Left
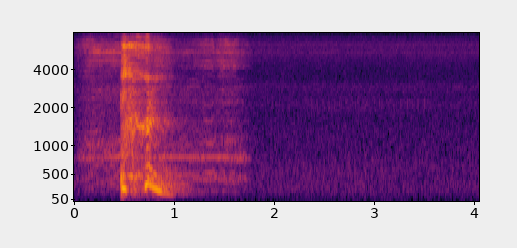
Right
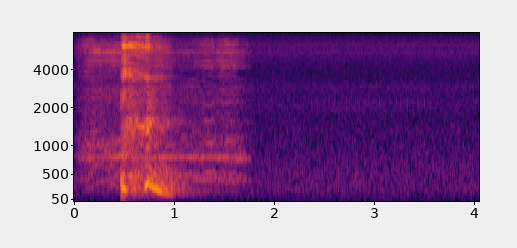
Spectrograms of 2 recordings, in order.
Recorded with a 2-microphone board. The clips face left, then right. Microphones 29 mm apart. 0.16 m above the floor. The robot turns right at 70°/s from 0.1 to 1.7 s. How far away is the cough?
About 1.1 m.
